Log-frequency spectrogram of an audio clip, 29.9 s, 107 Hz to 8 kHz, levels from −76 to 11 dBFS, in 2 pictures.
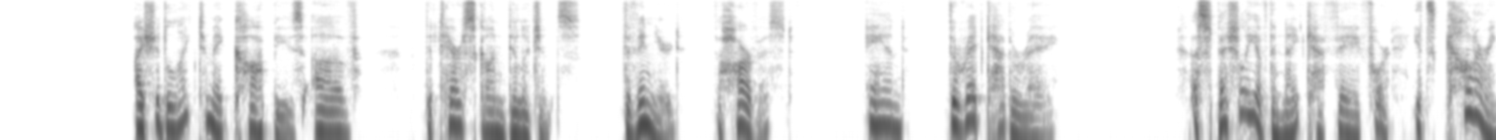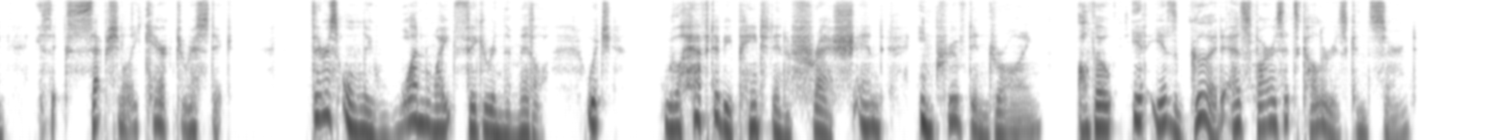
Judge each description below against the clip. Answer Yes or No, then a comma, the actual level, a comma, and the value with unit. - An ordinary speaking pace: No, slow, 120 wpm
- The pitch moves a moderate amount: No, wide, 5.8 semitones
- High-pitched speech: No, medium, 145 Hz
